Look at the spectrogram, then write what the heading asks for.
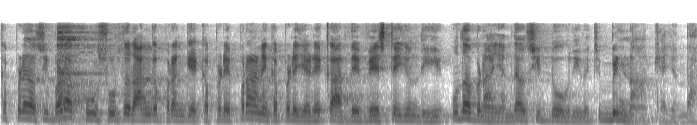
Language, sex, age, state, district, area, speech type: Dogri, male, 45-60, Jammu and Kashmir, Reasi, urban, spontaneous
